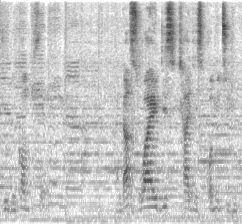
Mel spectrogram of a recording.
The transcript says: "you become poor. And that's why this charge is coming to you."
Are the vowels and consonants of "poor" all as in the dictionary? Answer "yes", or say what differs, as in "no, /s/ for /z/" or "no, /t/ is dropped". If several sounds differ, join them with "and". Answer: no, /f/ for /p/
